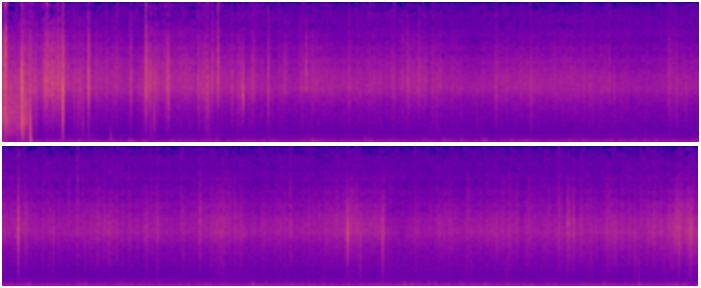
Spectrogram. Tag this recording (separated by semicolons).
Noise; Hiss; Vinyl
